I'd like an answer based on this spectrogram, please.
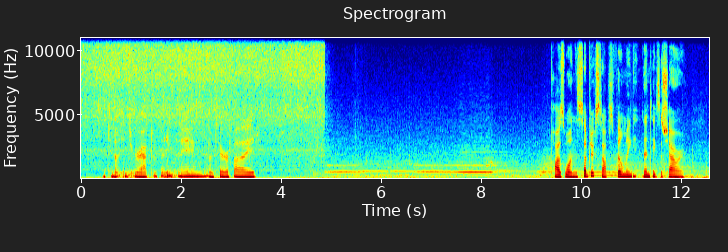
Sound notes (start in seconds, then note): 4.6 sounds stop VHS playing sounds begin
